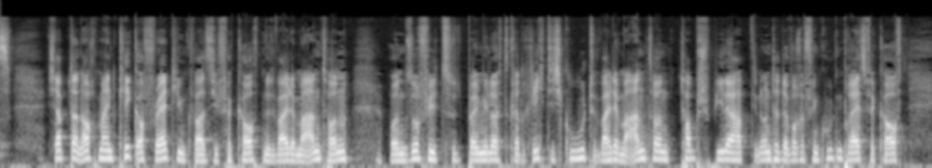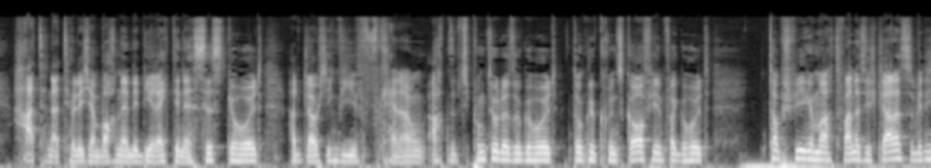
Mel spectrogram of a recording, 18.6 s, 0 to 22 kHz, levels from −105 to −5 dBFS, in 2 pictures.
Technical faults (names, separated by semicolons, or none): none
